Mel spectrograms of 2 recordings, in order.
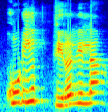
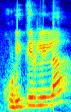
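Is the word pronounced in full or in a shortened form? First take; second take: full; shortened. First: The word is pronounced in its full form. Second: The word is pronounced in a shortened, local form.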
